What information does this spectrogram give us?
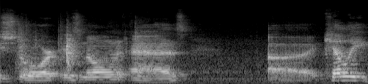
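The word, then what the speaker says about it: Khlee: is known as uh Kelly does things but it's spelled a little bit weird it's k h l e e does things and that's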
